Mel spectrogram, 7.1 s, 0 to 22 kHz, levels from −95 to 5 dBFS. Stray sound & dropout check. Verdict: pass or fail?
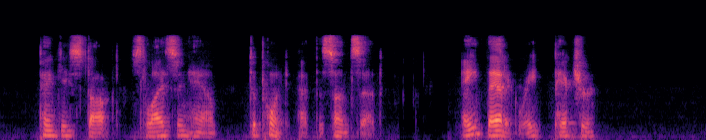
pass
